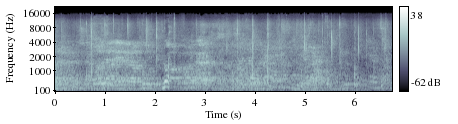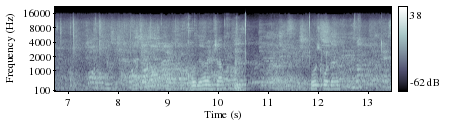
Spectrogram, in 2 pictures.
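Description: Small children's shoes patter on a hard floor.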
